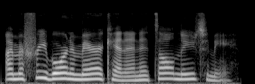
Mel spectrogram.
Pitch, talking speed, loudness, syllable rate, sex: 230 Hz, 260 wpm, -16 LUFS, 6.1 syllables/s, female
